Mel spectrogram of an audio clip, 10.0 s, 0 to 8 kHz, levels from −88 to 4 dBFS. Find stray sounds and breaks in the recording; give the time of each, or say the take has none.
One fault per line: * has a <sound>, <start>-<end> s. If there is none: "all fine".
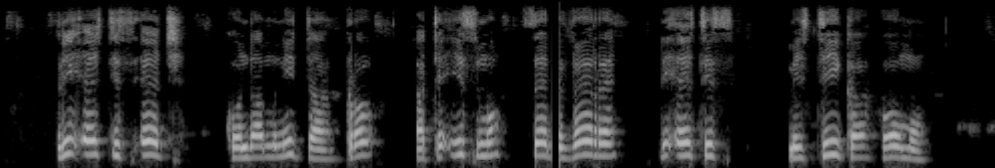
* has a dropout, 5.5-5.6 s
